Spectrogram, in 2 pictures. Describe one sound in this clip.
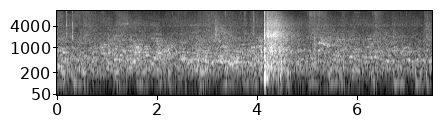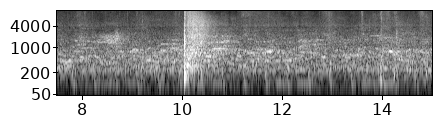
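Bare feet shuffle and slide across a mat.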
